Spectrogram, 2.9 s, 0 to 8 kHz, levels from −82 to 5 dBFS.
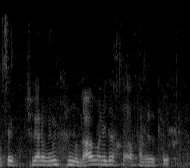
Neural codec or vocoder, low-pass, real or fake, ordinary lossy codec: codec, 24 kHz, 1.5 kbps, HILCodec; 7.2 kHz; fake; none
